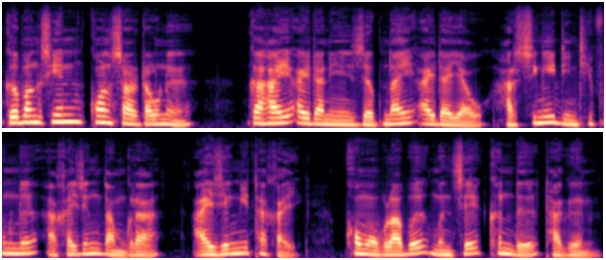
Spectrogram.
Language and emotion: Bodo, neutral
